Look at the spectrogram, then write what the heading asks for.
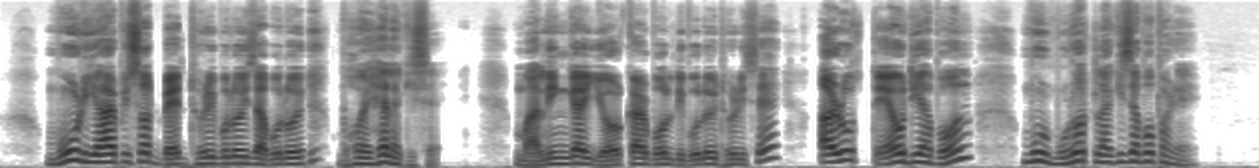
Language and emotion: Assamese, fearful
